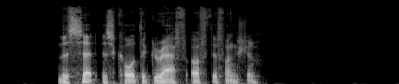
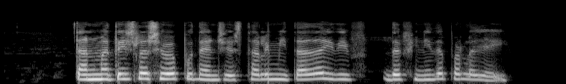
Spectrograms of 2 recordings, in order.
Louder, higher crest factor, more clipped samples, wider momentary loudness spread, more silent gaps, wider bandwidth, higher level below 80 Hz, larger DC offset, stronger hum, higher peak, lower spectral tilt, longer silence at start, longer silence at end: second, -19 LUFS vs -16 LUFS; about the same, 20 dB vs 16 dB; neither; second, 9 LU vs 12 LU; neither; first, 16 kHz vs 8 kHz; first, -36 dBFS vs -58 dBFS; neither; neither; about the same, -2 dBFS vs -2 dBFS; about the same, -5 dB/octave vs -4 dB/octave; second, 0.6 s vs 0.75 s; first, 1.4 s vs 0.6 s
